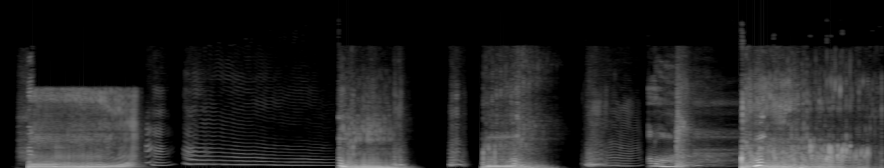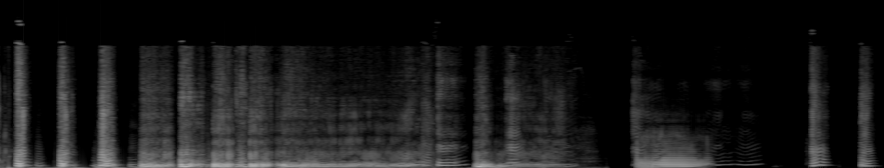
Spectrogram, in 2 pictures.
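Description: A long run of loud farts, some drawn-out and squeaky with wavering pitch, others short, sputtering blasts, separated by brief silences. No one speaks.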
